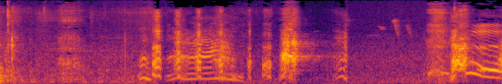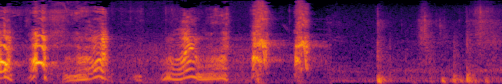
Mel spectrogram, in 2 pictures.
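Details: Corgi, a pet dog, in a compilation of silly, derpy moments; loud harmonic whining yelps and short barks rise and fall in pitch in irregular bursts, with a low growling undertone and brief pauses between outbursts.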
